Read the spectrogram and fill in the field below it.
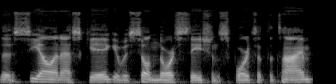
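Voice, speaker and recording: A man with an American accent, fairly low pitch, a bright, sharp tone and a fairly quick pace, in a very clean recording with a silent background. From Boston area, US. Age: 20s. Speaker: basketball reporter. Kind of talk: interview.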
